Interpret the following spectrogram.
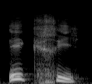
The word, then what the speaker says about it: écrit: And then the I-T, phonetically you pronounce I because final T is not pronounced, but still. Écrire, to write, écrit.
